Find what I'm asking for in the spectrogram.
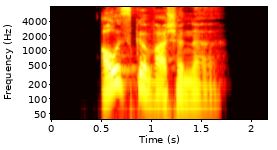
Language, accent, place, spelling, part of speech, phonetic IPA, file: German, Germany, Berlin, ausgewaschene, adjective, [ˈaʊ̯sɡəˌvaʃənə], De-ausgewaschene.ogg
- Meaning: inflection of ausgewaschen: 1. strong/mixed nominative/accusative feminine singular 2. strong nominative/accusative plural 3. weak nominative all-gender singular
